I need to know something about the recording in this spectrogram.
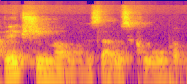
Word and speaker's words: Shimo: I feel like Shimo or ShamWow, what's the pronunciation? Shimo, right? Or is it Shimu? Shimo. That's just Scar King's dog.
